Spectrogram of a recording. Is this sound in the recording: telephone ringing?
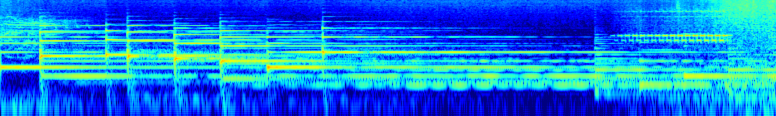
yes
